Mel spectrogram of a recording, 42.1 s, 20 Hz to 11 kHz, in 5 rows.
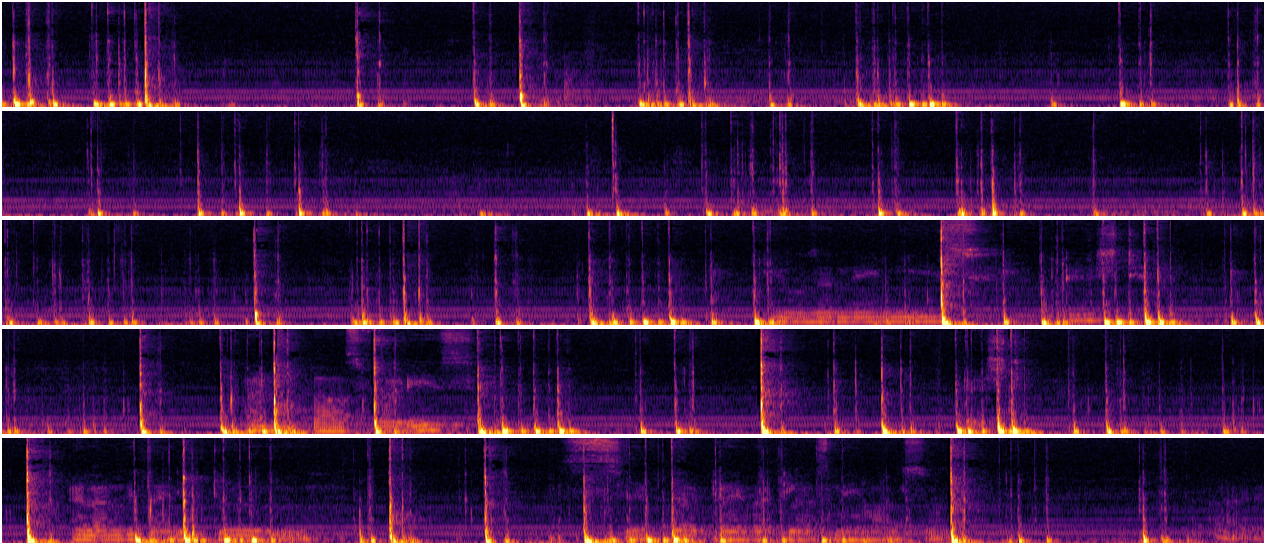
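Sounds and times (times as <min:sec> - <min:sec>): typing on computer keyboard: 0:00.0 - 0:01.2, 0:02.4 - 0:06.4, 0:07.4 - 0:08.4, 0:09.0 - 0:10.8, 0:12.3 - 0:15.3, 0:16.4 - 0:22.0, 0:22.6 - 0:39.4, 0:40.0 - 0:41.5
steady low hum: 0:00.0 - 0:42.0.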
